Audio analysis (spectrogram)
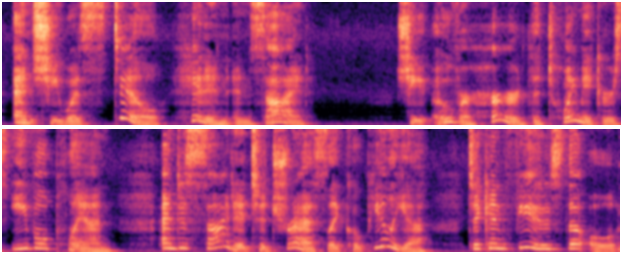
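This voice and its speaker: A woman reading a children's picture book aloud in an expressive storytelling voice. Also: lowish voice.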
